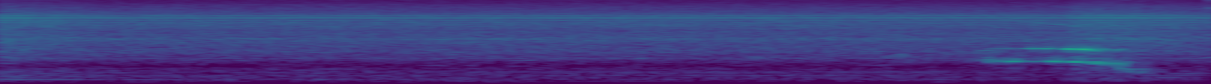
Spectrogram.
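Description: Near silence for about three seconds, then near the end a single short, high-pitched meow from a cat that falls in pitch at its end.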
